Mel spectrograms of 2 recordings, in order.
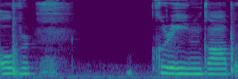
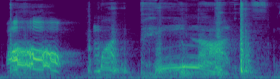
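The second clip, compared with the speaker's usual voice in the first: high, loud, drawn-out comic wail; mock pain cry; 12 semitones higher, 5 dB louder, much slower than usual. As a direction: wail as if hit somewhere painful. Figure hurt in play fight.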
